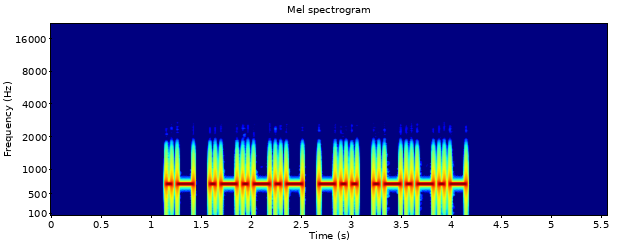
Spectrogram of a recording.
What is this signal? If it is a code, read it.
Morse code, heard as a keyed tone, about 22 wpm, 700 Hz. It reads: A.D.
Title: A Sound Of Thunder 22wpm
